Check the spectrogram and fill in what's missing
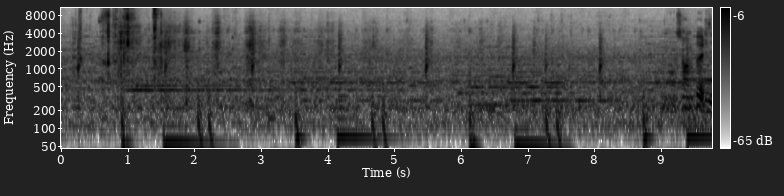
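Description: Crispy barbecue-flavoured potato snacks, like very well-cooked fries, being crunched; repeated close bites and chewing crackles sit under ongoing conversation.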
